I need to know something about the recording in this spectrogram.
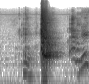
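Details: A pet dog gives one short, loud, explosive bark toward its owner indoors, between soft Portuguese speech before and after.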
